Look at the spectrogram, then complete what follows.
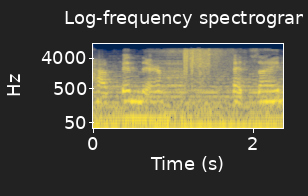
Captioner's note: image crackling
